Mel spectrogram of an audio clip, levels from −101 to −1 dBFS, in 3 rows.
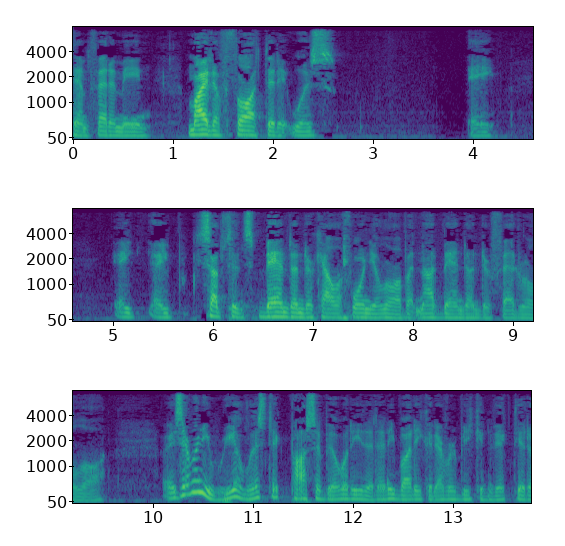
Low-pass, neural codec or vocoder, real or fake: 7.2 kHz; none; real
